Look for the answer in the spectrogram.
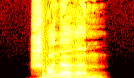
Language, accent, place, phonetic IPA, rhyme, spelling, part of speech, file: German, Germany, Berlin, [ˈʃvaŋəʁəm], -aŋəʁəm, schwangerem, adjective, De-schwangerem.ogg
- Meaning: strong dative masculine/neuter singular of schwanger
